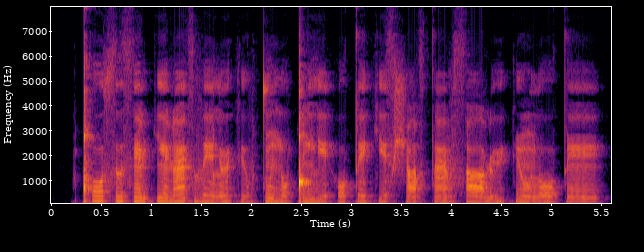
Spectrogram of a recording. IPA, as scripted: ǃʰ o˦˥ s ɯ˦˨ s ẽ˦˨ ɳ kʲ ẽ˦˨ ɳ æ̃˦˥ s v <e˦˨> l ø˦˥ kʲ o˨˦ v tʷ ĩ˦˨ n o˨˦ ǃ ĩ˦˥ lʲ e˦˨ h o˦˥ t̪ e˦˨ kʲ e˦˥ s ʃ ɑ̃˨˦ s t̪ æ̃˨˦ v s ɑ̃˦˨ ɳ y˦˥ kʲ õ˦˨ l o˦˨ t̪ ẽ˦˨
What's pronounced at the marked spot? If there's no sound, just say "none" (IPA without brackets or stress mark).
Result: e˦˨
